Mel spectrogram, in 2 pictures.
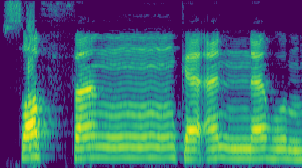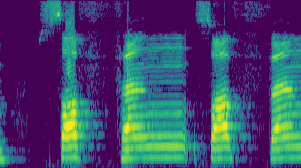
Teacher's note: تنوين أتى بعده حرف الكاف، والكاف من حروف الإخفاء.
